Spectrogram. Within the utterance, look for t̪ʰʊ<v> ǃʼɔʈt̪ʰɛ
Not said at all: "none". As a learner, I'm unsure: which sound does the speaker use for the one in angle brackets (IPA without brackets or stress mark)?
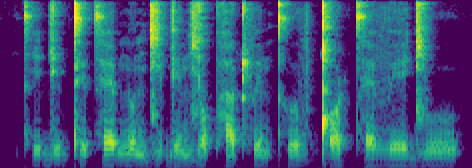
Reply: v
